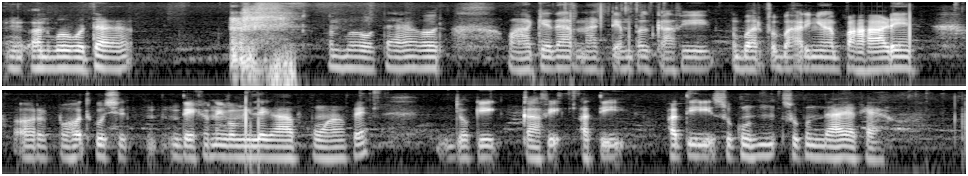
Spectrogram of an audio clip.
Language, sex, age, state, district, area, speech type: Hindi, male, 18-30, Uttar Pradesh, Ghazipur, urban, spontaneous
